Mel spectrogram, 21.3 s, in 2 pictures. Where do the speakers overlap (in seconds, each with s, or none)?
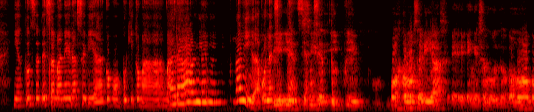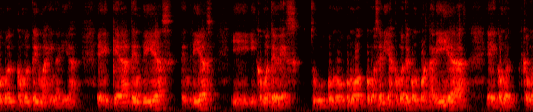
5.4 s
